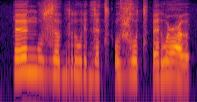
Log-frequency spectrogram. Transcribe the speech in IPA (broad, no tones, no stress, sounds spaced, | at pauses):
ɛ ŋ u z ə ɡ r u ɾ ɪ ɡ ɛ t͡sʼ o ʑ o t͡sʼ ɛ ɾ u ʕ ə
